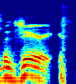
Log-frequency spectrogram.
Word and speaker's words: Legere: said legitimate he said watch how you say my name it's legere oh hell he just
